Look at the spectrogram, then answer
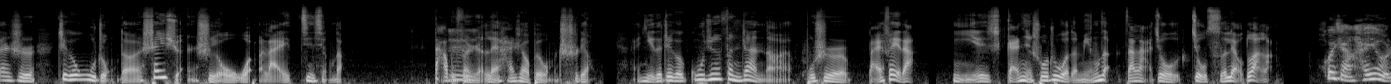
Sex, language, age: female, Chinese, 20-39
